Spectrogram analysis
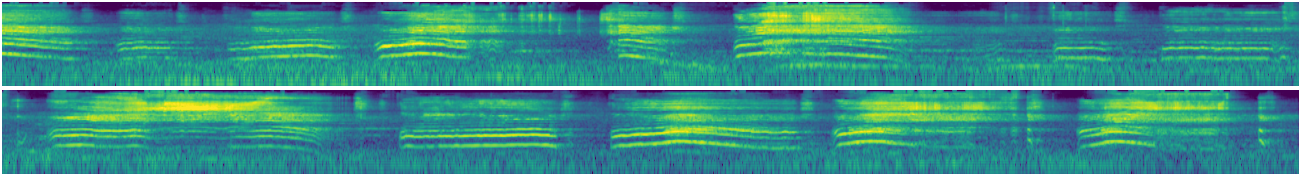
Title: Crying newborn baby sound effect ||Blue colour|| #newbornbaby #neonatal #love #newborn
